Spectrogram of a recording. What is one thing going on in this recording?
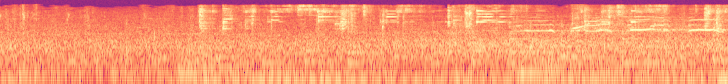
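A metal chain rattles and clinks.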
